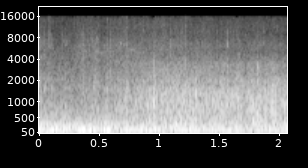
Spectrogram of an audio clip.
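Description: In-cab road noise of a Jeep driving on a gravel road: a steady low rumble of engine and tyres on the gravel, with a few light ticks.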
